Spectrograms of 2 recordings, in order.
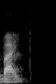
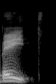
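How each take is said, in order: First: The vowel sounds like the one in 'eye'. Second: The vowel sounds like the one in 'day'. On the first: The speaker calls it wrong. "aquí no dice byte" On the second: The speaker calls it right. "aquí dice bait"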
